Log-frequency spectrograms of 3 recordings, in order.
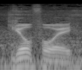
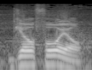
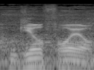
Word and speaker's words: Guilfoyle: nineball yes sir featuring David King and Charlie giloy Gil foil Gil foil sorry yeah he schooled me on how to pronounce his name but spelling is different in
